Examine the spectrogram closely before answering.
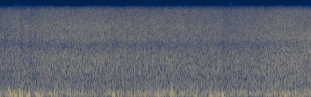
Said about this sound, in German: Und ich glaube, du hörst das Meeresrauschen. Warte mal, ich halte mal das Handy jetzt ins Meer, also ins Rauschen.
